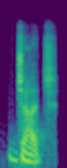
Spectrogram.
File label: "judge", Indian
